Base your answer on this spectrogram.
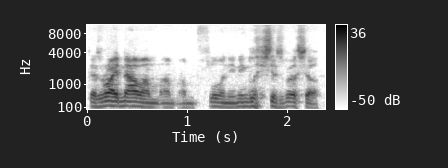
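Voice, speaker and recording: Man, native Arabic speaker, Sudanese accent. Medium-pitched, conversational, halting delivery with repeated rephrasing. Dry recording. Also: steady tone, no echo. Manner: halting, repeats and rephrases, frequent "you know". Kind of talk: casual conversation, explaining personal plans.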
